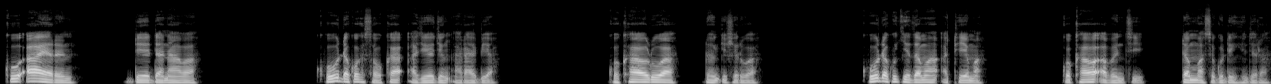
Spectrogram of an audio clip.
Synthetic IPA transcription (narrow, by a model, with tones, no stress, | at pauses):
kʷuː˦ʔaː˦jɐ˨ɾɪ˦n | deː˦dɐ˦naː˦waː˦ | kʰʷuː˦da˨kʷʊ˦ka˨sa˨wka˦ʔa˨d͡ʒeː˦d͡ʒʲɪ˨ŋʔa˨ɾaː˦bɪ˦jaː˨ | kʷu˨kʰaː˦woː˦ɽʊ˦waː˦ | d̥ɔ˦ŋkʲʼɪ˦ʃɪ˨ɾwaː˦ | kʰʷuː˦da˨kʷʊ˦kʲeː˨zɐ˦ma˦ʔa˨tʰeː˦maː˨ | kʷu˨kaː˦woː˦ʔa˨bɪ˦nt͡ʃi˦ | d̥ɔ˦mːaː˨suː˦ɡʊ˦dɪ˨ŋɦɪ˦d͡ʒɪ˦ɾaː˦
